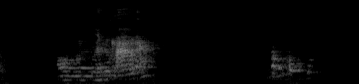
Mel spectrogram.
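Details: Rocky, a 4-year-old Congo African grey parrot, speaks in voice-like phrases: a rounded, wordy utterance about a second long, then a shorter one after a pause, possibly a new word.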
